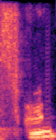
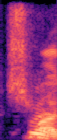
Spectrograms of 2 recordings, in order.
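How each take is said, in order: First: The word begins with an 'sk' sound. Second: The word begins with an 'sh' sound. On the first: The speaker calls it wrong. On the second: The speaker calls it right.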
